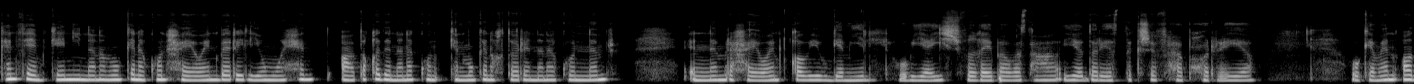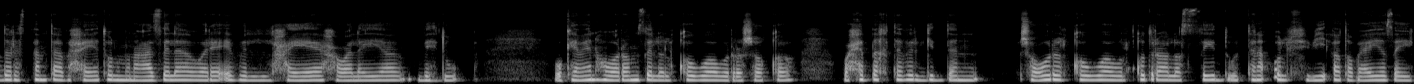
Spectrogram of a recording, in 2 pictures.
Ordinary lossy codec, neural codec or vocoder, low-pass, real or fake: MP3, 96 kbps; none; 14.4 kHz; real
